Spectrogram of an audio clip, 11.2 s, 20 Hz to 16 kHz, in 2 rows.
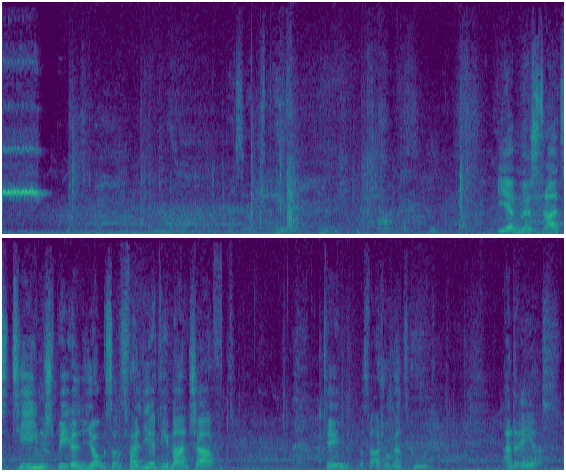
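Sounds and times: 
coach's referee whistle blast stopping a boys' football game: 0.0s - 0.5s
laughter: 0.7s - 11.2s
speech: 5.0s - 8.0s, 8.8s - 11.2s.

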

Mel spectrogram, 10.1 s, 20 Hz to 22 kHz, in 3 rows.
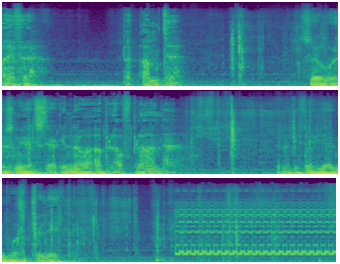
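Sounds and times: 
speech: 1.4s - 1.9s, 3.0s - 5.4s, 6.1s - 7.5s
telephone ringing with a bright electronic tone: 8.4s - 10.0s.

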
